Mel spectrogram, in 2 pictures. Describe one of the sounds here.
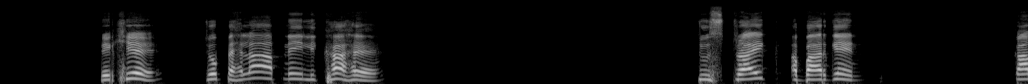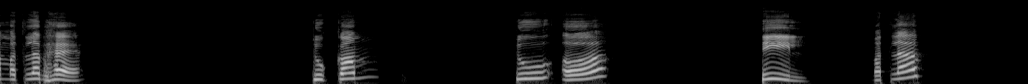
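A young man speaks clearly into a microphone, explaining in bursts with pauses.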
